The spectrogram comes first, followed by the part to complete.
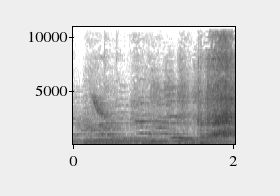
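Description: Scissors cutting the stiff stems off artificial flowers, with a louder rustling, crunching cut near the end.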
